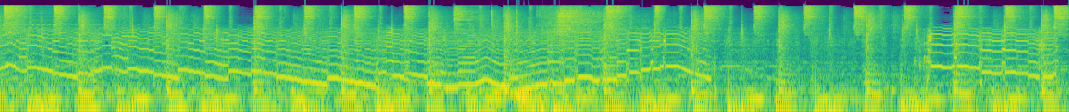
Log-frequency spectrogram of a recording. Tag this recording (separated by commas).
Musical instrument, Plucked string instrument, Electric guitar, Music, Heavy metal, Guitar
